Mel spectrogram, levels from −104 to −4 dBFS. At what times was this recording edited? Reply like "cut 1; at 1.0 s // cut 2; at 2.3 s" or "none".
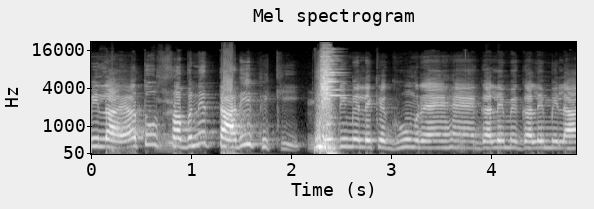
cut 1; at 2.2 s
